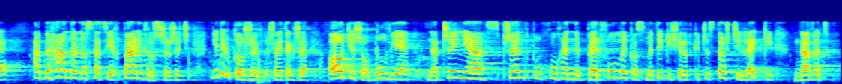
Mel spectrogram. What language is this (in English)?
Polish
